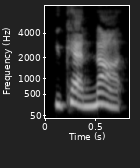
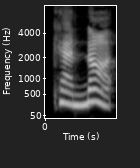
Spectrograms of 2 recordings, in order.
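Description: First: Higher-pitched indignant denial; mild sibling protest, pitched up. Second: High, mildly screamed denial; contained scream, pitched up; mock scream. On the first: Acted. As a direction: protest it to your brother. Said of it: "I protested". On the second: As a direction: cry it out in a sibling squabble. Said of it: "I screamed".

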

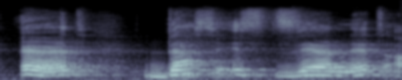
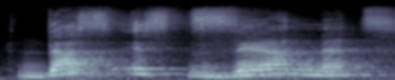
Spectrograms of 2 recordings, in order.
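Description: First: Said in the usual way. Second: Slow, deliberate, every word clearly set apart; careful slow classroom demonstration; slow model reading. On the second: Shown as a demonstration. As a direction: model the phrase slowly for learners to copy. Teacher models the German phrase.

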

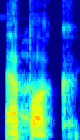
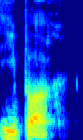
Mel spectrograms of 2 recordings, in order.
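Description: First: "Epoch" with short E and hard K. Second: "epoch" with long E and soft ending. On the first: Real, not acted. Player corrected by a listener, hard-K epoch. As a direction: say "Epoch" as EP-ock, firm K. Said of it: "in English it's with K". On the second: Shown as a demonstration. Player explaining what they thought, long-E epoch. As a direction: say "epoch" as EE-pokh, between K and H. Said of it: "Like between K and H".

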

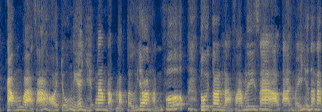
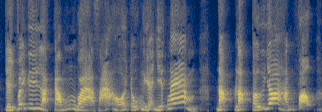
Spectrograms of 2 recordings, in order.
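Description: First: Low recital with no line breaks; run-on essay recital. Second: Drawn-out heading, phrase by phrase; slow formal dictation. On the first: Lisa writing it like one long essay, low run-on recital. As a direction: run the heading straight into the name, lower. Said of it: "ghi giống như là Lisa mà ghi một bài luận văn". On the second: Officer showing Lisa how to write it, slow formal dictation. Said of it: "phải xuống hàng đàng hoàng chứ". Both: Retold or imitated.

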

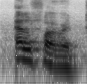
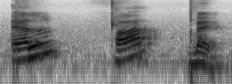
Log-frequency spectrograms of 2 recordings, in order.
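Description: First: Said in the usual way. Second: অ্যালফাবেট broken slowly into three separate beats; syllable-by-syllable pronunciation. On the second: Shown as a demonstration. Teacher shows students how to pronounce অ্যালফাবেট, slowly syllabified. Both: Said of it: "এটার pronunciation হচ্ছে".

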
